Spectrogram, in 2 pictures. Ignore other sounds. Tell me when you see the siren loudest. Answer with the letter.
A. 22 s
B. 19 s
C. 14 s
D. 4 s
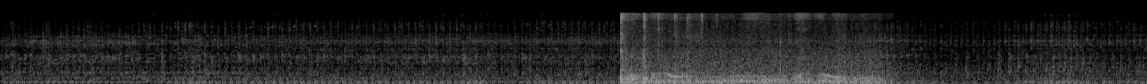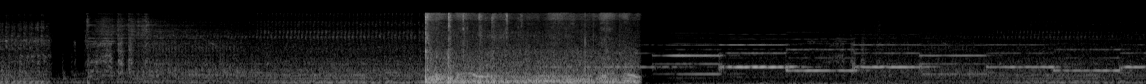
B.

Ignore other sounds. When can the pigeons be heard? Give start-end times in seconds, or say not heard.
6.2-8.9, 15.7-17.9.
